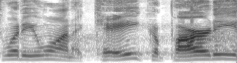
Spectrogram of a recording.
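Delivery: loud sneering questions; mocking taunt. Friend mocks Agnes at counter.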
